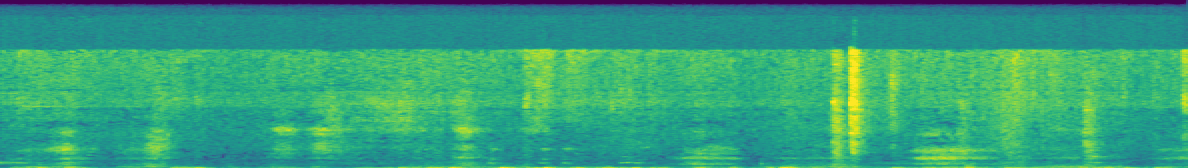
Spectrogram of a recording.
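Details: Sleeping puppy named Kkandori, described as a sleepyhead, snoring indoors: low, rumbling breaths with a steady in-and-out rhythm, each snore a soft throaty wheeze, in a quiet small room.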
